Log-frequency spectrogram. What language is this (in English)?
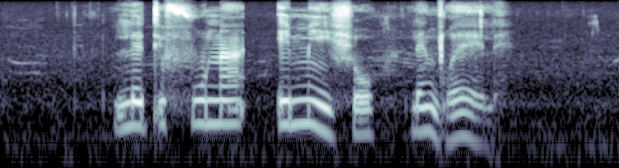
Swati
